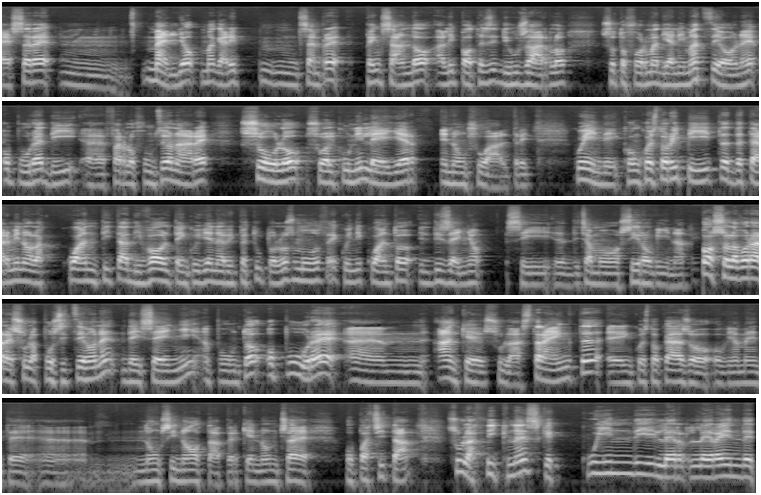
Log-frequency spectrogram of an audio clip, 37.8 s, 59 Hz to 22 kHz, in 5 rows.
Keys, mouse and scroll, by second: 8.6-10.3 drag, 11.4-12.9 drag, 13.5-19.5 drag, 23.5 click, 30.0 click, 31.3-32.6 drag, 35.8-37.8 drag.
